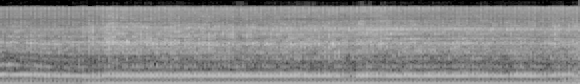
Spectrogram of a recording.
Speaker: and you can hear the vacuum pump screaming so not going to let the camera run the whole time we're pulling a vacuum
